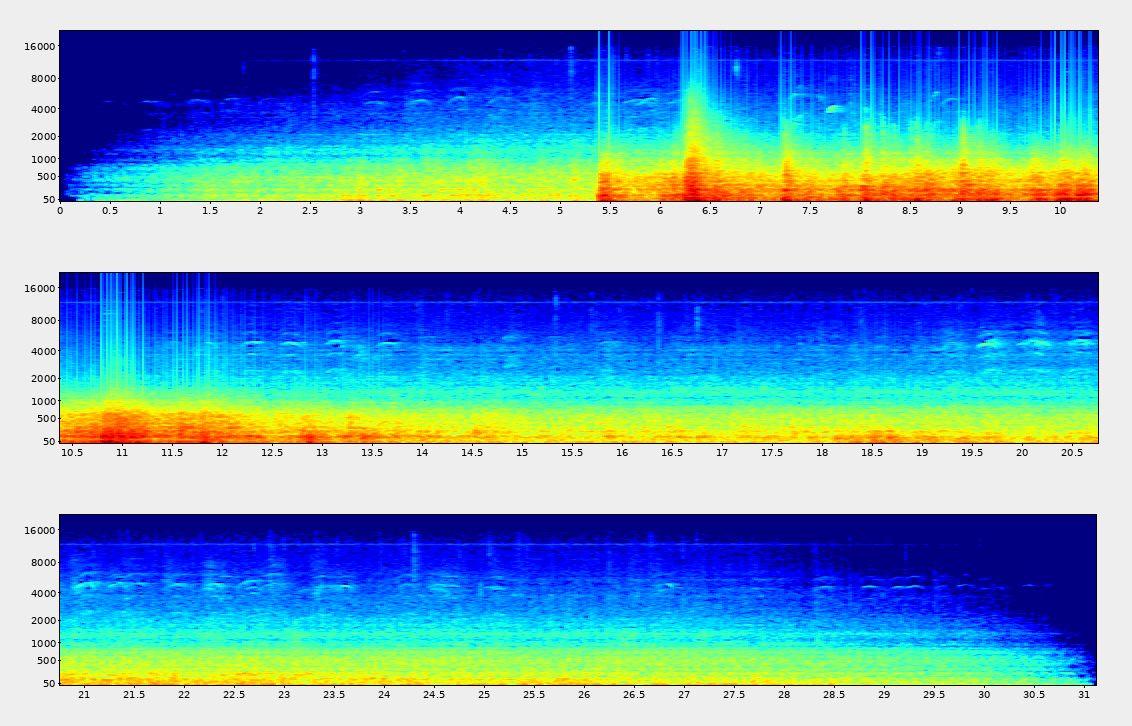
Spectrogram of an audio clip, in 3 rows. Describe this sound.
A distant, ominous lightning strike.
Recorded with a Zoom H1.
dark, distant, lightning, loud, ominous, thunder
